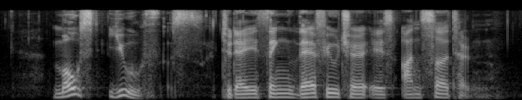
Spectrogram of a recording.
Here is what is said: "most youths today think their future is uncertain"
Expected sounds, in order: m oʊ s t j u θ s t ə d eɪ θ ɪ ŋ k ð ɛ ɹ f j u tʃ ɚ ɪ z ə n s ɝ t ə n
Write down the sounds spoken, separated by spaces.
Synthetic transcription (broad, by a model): m oʊ s t j u θ s t ə d eɪ θ ɪ ŋ k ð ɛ f j u tʃ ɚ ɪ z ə n s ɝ t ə n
